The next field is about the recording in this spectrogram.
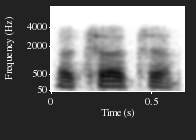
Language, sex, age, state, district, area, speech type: Urdu, male, 18-30, Uttar Pradesh, Saharanpur, urban, conversation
